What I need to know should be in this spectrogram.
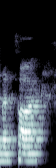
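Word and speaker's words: Méthot: name of course mathon I but but everything's linked on my website so um is that my thought.ca um and the last name is m-e-t-h-o-t yes I'm pronouncing it in English that's a whole story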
